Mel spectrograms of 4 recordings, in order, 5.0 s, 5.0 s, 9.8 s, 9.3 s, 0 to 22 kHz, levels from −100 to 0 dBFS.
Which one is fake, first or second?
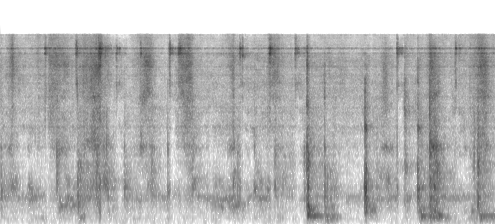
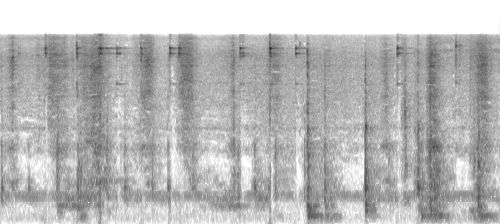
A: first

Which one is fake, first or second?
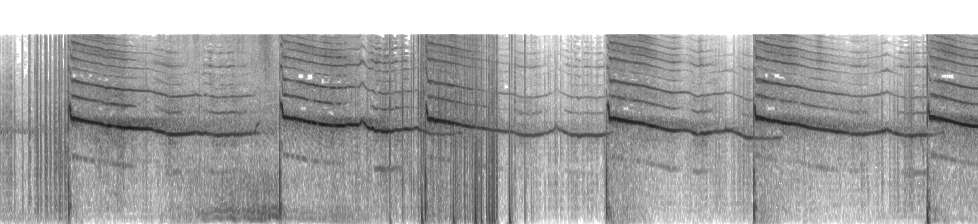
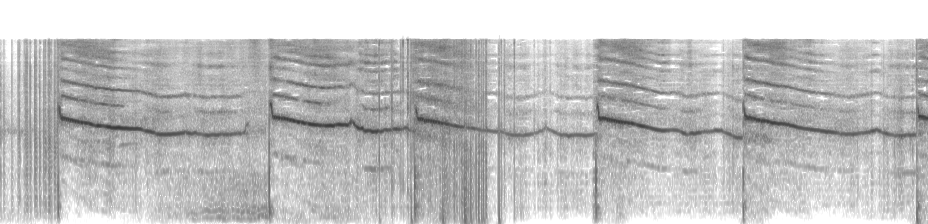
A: second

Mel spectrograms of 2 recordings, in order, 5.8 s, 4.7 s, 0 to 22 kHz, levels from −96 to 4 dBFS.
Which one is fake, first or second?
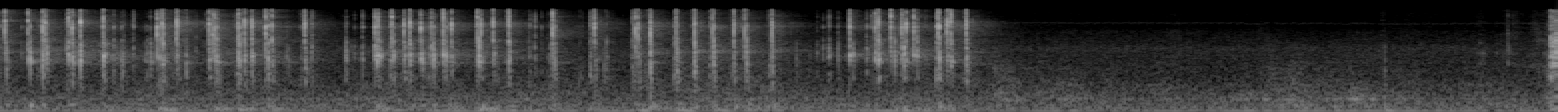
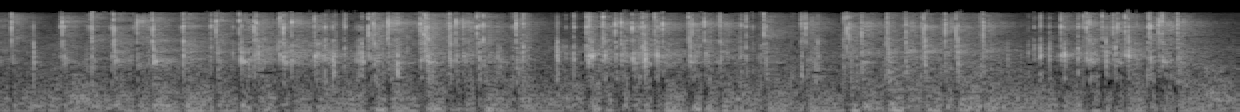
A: second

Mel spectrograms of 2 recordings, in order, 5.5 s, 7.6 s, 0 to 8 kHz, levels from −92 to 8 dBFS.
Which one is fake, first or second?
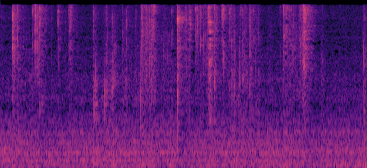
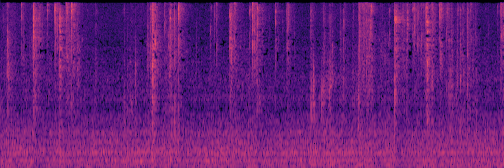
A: first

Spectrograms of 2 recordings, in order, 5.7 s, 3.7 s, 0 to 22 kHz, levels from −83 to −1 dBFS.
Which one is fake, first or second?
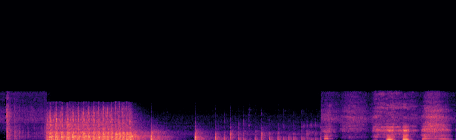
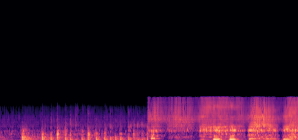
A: second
